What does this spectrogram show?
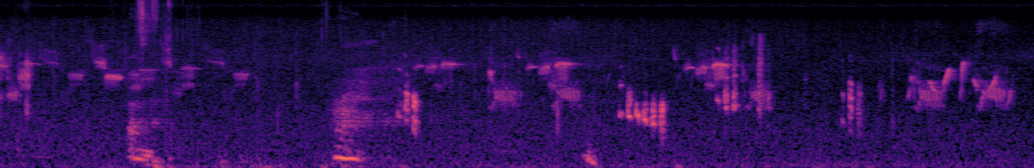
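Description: Birds chirping and calling in short, scattered phrases. Two brief low sounds break in, the louder one about three and a half seconds in.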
